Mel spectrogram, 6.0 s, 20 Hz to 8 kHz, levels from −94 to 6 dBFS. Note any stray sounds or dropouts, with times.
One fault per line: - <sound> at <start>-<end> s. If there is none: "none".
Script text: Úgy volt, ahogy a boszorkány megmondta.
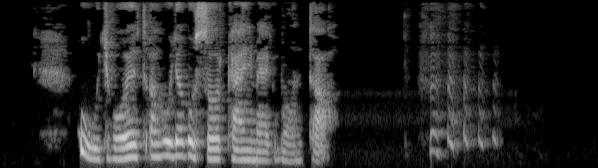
- laugh at 4.0-5.0 s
